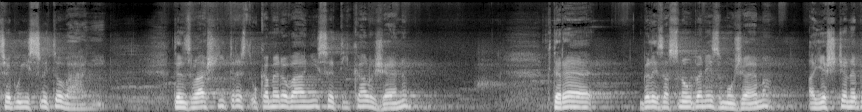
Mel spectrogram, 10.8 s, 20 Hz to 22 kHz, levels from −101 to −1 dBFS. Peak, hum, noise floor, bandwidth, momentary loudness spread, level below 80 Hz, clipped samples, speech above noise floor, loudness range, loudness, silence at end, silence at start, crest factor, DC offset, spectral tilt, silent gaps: 0 dBFS; none; -47 dBFS; over 20 kHz; 20 LU; -60 dBFS; under 0.1%; 29 dB; 3 LU; -19 LUFS; 0 s; 0 s; 20 dB; under 0.1%; -6 dB/octave; none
